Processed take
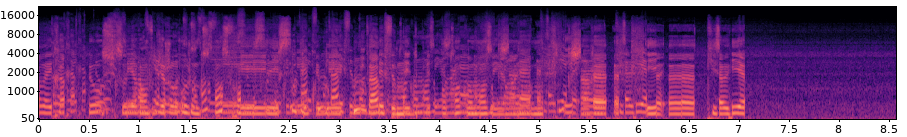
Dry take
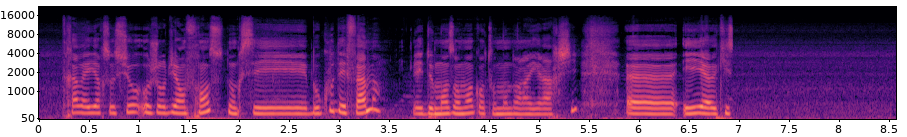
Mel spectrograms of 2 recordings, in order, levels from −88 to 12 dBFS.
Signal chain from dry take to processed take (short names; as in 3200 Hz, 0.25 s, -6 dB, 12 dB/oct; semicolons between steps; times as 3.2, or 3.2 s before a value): slices in reverse order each 0.126 s, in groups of 4; echoes that change speed 0.142 s, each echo +3 st, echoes 2, each echo -6 dB; gain +1.5 dB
